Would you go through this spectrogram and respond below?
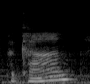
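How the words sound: It is said the American way. "How do you say it in America?"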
